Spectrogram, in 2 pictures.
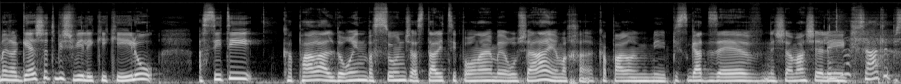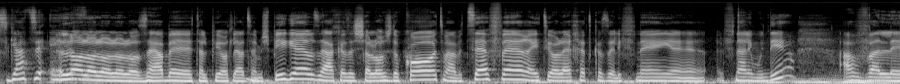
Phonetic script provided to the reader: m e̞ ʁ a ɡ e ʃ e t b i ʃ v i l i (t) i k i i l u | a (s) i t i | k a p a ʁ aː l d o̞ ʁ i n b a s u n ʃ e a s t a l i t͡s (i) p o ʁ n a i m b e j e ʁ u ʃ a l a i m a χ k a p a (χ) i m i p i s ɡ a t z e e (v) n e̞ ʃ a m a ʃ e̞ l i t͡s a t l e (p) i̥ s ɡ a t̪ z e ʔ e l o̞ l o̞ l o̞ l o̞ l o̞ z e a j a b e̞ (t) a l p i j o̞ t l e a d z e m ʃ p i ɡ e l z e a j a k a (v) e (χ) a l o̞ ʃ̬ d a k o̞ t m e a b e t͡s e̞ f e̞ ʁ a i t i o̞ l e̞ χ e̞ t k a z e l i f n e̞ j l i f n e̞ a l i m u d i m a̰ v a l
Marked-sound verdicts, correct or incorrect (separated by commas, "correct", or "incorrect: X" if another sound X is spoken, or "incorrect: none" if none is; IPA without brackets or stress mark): incorrect: k, correct, correct, incorrect: ʁ, correct, correct, correct, incorrect: z, incorrect: ʃ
